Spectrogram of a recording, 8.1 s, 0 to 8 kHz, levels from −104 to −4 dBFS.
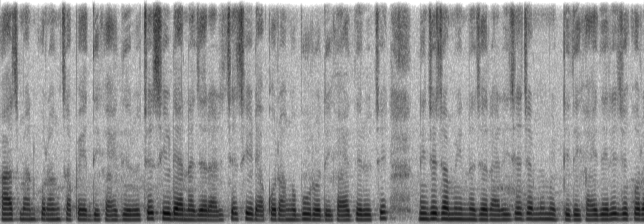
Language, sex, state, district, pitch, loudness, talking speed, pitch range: Rajasthani, female, Rajasthan, Nagaur, 180 Hz, -18 LUFS, 255 wpm, 175-190 Hz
